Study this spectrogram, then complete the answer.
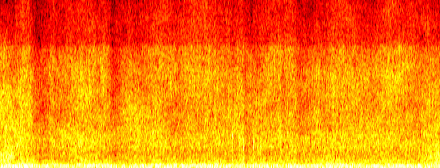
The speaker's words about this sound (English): So here comes a blaze rifle blast.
